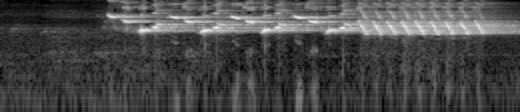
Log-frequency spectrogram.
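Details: European goldfinch from Safi, Morocco, singing Widani style: a rush of high, liquid twittering that slides into a fast, regular buzzy trill.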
